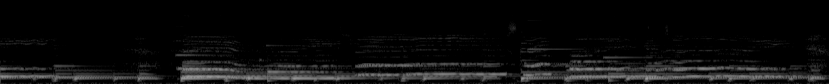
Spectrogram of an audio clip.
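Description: Ukulele strummed in a quick steady rhythm, with soft singing carrying a melody over the chords. The strumming breaks off briefly just before two seconds in and again about five seconds in.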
